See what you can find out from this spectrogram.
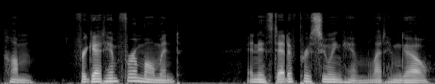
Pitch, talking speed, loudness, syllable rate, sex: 110 Hz, 195 wpm, -22 LUFS, 5.3 syllables/s, male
